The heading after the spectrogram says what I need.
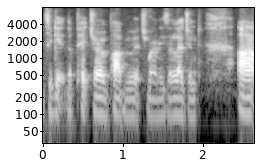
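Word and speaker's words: Pavlović: with uh pav again oh I spot his name wrong pavic uh there he is again come on come on lineup Builder you need to get the picture of pavlovich man he's a legend uh or will be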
